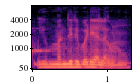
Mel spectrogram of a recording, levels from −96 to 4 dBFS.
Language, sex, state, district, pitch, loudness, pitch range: Garhwali, male, Uttarakhand, Tehri Garhwal, 120 Hz, -21 LUFS, 100-120 Hz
